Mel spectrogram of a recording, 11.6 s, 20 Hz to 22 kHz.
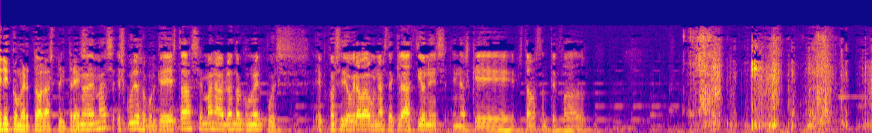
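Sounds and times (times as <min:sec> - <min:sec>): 
speech: 0:00.0 - 0:08.0, 0:09.2 - 0:09.4
loud chewing and crunching: 0:09.1 - 0:11.6.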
